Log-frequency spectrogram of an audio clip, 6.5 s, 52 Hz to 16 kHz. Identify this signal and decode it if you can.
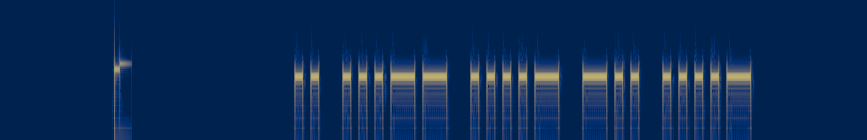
Morse code, heard as a keyed tone, about 20 wpm, 700 Hz. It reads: I34D4
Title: Code Groups - 5 Letter:Numbers - 20wpm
